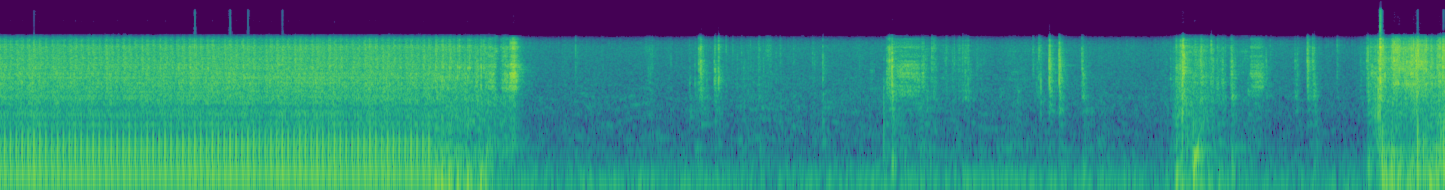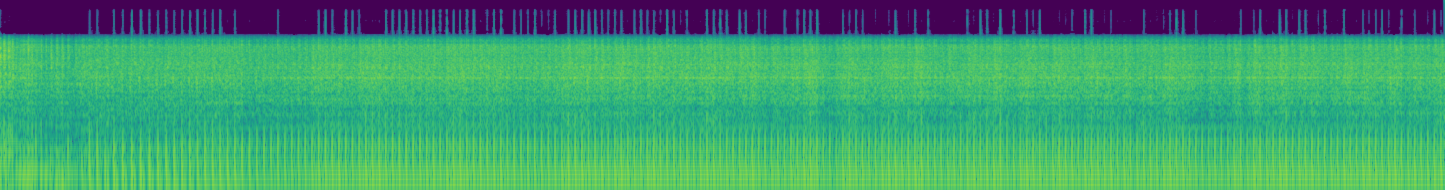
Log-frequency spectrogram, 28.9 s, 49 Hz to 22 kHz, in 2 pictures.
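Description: The Yamaha SR500's single-cylinder four-stroke engine running, then dying about five seconds in. After several quiet seconds broken by knocks and a short burst from kick-start attempts, it fires on a kick about halfway through and runs steadily again.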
